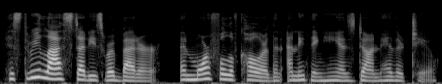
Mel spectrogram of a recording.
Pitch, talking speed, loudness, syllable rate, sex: 200 Hz, 230 wpm, -21 LUFS, 6.1 syllables/s, female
